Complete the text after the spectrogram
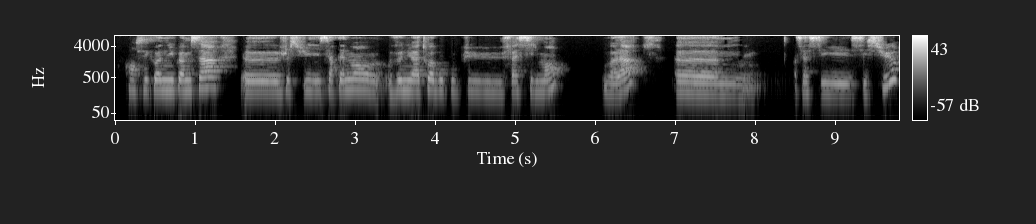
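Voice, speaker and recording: A woman speaks at a very slow pace. Her pitch sits in the medium range. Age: 40s. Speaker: naturopath and personal coach. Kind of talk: casual interview chat. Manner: halting, many hesitations.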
